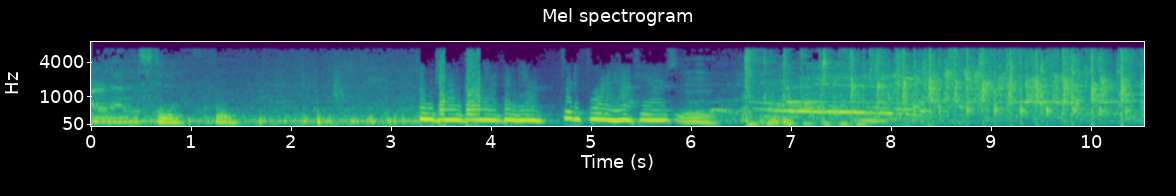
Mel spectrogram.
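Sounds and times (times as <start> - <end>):
speech: 0.0 - 2.3, 3.3 - 7.1
applause: 6.5 - 10.5.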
